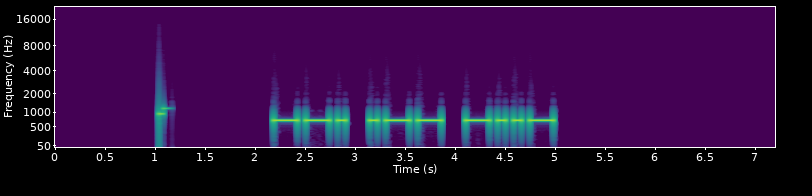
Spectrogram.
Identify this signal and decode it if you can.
Morse code, heard as a keyed tone, about 15 wpm, 700 Hz. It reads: GWX
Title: USA Call Sign Postfixes - 3 Letters 15wpm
